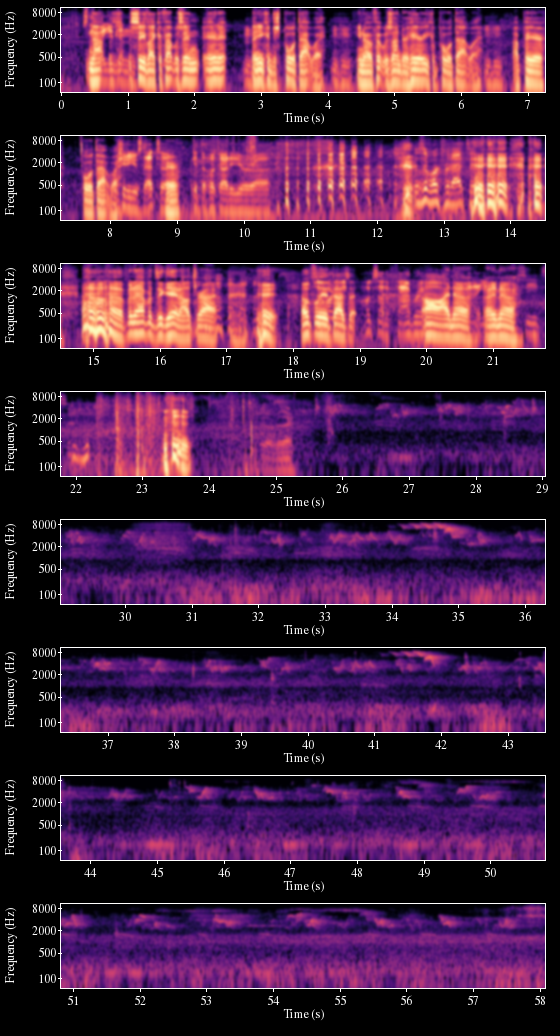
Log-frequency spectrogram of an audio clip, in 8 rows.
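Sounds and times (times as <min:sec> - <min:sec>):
low steady background rumble: 0:00.0 - 0:22.6
songbirds chirping and singing: 0:00.0 - 0:58.0.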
